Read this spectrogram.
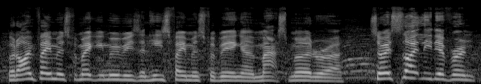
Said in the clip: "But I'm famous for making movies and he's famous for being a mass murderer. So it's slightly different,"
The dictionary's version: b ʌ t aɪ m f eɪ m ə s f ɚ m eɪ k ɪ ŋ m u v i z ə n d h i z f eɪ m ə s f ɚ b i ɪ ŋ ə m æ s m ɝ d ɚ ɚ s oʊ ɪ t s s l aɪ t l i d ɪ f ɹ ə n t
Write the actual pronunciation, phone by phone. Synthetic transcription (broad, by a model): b ʌ t aɪ m f eɪ m ə s f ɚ m eɪ k ɪ ŋ m u v i z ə n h i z f eɪ m ə s f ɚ b i ɪ ŋ ə m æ s m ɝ d ɚ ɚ s oʊ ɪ t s s l aɪ t l i d ɪ f ɹ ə n t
